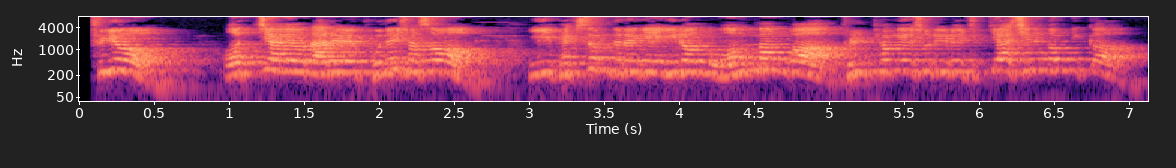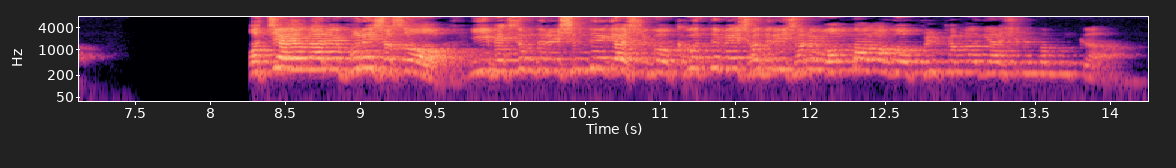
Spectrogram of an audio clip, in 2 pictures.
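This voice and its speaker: A man's voice: extremely high pitch, moderate pace, pitched above the performer's own voice. A man voicing a prophet who complains to God in raised, pleading tones. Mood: pleading complaint. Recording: very echoey church sanctuary.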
